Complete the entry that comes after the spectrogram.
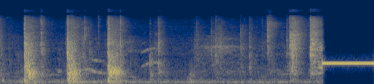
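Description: Office equipment being smashed: a string of loud bangs and crashes, several about half a second apart, as a laptop is stamped on and thrown about. Near the end all other sound gives way to a steady censor bleep.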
